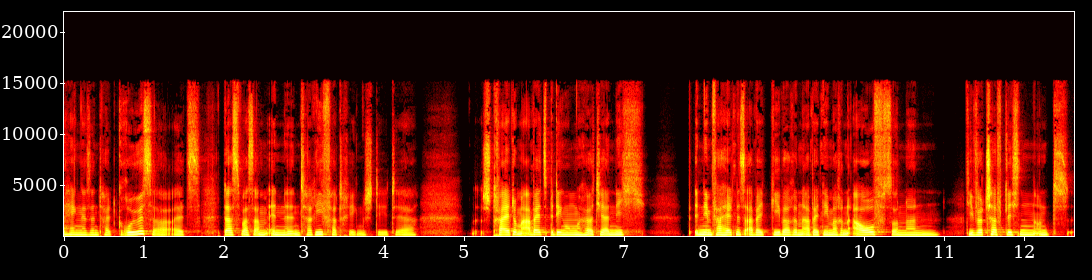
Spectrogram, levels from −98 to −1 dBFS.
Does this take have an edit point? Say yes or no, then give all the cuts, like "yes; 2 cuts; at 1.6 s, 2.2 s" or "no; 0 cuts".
no; 0 cuts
